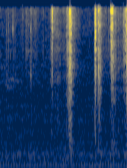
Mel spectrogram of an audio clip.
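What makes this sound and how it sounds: A metal box-cutter blade scrapes a rectangular solid soap bar with green dotted paint and a sugary crystal base, exposing the orange soap beneath. Five short, bright, crisp scraping crackles stand out over a quiet background, each dying away almost instantly.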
